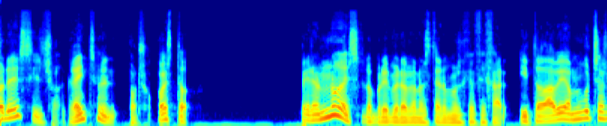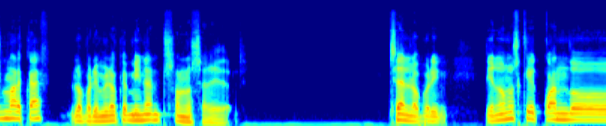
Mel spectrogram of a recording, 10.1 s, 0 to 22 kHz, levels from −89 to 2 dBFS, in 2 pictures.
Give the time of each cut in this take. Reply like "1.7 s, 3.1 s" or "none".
none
